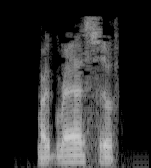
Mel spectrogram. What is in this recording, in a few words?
"regressive", English; adjectives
